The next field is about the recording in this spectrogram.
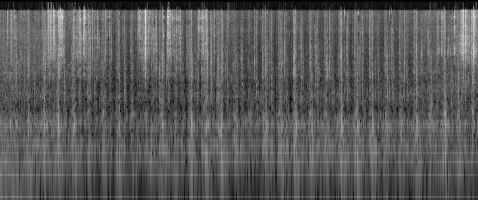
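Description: Starter churns the engine at a steady pace, about three compressions a second, but it never catches; cranks without starting.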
